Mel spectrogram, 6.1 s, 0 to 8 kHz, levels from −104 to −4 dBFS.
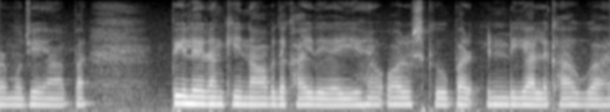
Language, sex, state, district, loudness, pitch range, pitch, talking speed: Hindi, male, Uttar Pradesh, Lalitpur, -17 LUFS, 130-135 Hz, 135 Hz, 175 wpm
